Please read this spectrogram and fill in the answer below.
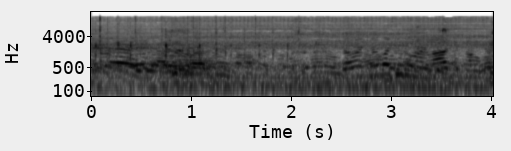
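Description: Several men's voices talking and calling over one another, quieter than the loudspeaker commentary around them.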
